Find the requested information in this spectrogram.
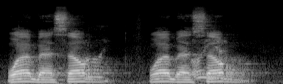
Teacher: rohnya tebal dan sedikit mengalir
